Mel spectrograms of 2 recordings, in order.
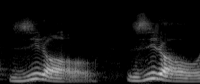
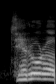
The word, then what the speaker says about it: zero: zero 이렇게 읽어요. 우리나라는 이거를 제로라 그러죠. 제로, 영 없는 거 제로. 야, 그 제로야 그러는데 zero야 이렇게 하시면 돼요.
